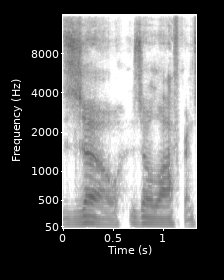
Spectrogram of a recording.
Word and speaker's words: Zoe Lofgren: I usually hear it pronounced Zoe, but I know there's a congresswoman who pronounces it Zoe Lofgren.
